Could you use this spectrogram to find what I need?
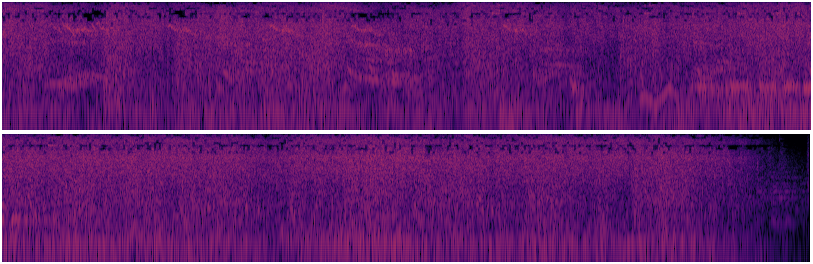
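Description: Explosions and fire rumble and crackle in a battle.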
